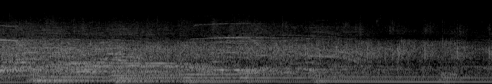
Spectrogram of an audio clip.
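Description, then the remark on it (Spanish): An audience at a Tuesday-night church gathering claps loudly and steadily for about five seconds to make a noise to God, a dense continuous roar of applause over sustained low keyboard chords that shift every second or so. “Aleluya, aplauda fuertemente.”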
